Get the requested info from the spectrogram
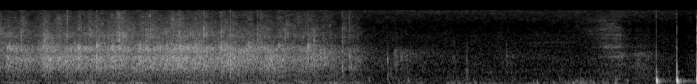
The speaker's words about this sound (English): So give them a round of applause and welcome to stage.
